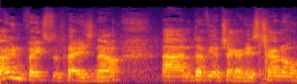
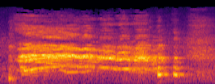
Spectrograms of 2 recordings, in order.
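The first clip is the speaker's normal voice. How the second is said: high squealing laugh. Real, not acted. Friend keeps declaring himself out, squealing laugh. Reacting to the warnings.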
